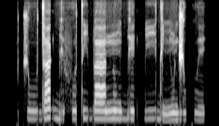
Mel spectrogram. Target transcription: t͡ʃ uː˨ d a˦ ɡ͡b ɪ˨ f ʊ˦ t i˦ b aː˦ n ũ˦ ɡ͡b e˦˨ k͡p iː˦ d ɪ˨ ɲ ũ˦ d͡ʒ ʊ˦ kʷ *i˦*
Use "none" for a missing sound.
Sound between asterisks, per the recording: e˦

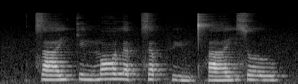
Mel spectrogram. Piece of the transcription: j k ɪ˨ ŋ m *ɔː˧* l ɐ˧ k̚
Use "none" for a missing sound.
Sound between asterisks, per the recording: ɔː˥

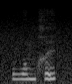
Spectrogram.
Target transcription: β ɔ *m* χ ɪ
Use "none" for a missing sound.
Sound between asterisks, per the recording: m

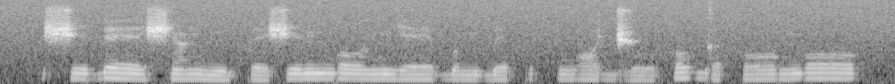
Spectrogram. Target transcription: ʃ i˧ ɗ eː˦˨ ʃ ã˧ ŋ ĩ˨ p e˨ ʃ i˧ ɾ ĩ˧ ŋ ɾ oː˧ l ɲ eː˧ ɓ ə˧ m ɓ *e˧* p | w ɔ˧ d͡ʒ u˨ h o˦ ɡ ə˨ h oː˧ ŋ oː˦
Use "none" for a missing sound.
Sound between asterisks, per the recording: e˧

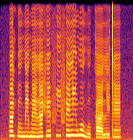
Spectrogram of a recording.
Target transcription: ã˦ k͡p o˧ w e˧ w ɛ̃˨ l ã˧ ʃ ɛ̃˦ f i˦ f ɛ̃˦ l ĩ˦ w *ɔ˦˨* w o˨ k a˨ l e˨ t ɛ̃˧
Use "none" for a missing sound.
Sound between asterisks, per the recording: o˦˨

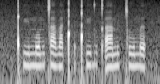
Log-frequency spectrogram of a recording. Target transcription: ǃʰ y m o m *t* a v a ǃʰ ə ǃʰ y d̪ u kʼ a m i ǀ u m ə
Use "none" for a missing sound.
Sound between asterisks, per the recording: ǀ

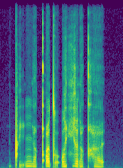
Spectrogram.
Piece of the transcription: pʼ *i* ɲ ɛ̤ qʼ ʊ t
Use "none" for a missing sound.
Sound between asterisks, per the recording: ḭ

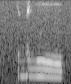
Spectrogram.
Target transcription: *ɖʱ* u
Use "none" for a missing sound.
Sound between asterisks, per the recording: dʱ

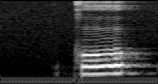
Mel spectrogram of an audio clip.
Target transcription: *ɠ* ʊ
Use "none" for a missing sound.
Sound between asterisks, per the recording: k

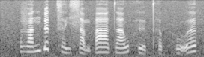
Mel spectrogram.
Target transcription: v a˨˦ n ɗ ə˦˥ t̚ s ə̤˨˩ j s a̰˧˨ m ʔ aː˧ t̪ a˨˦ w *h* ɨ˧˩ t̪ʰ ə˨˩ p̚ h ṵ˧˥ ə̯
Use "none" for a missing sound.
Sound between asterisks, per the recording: h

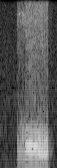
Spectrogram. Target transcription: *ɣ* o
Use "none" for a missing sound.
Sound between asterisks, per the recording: ɣ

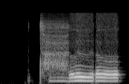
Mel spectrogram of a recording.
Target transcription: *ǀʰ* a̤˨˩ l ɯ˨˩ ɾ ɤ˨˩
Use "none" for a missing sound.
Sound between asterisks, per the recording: tʰ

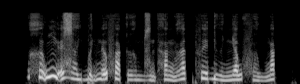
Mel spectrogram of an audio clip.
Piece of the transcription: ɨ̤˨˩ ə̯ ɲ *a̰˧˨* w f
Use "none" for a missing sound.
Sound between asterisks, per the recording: a˨˦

